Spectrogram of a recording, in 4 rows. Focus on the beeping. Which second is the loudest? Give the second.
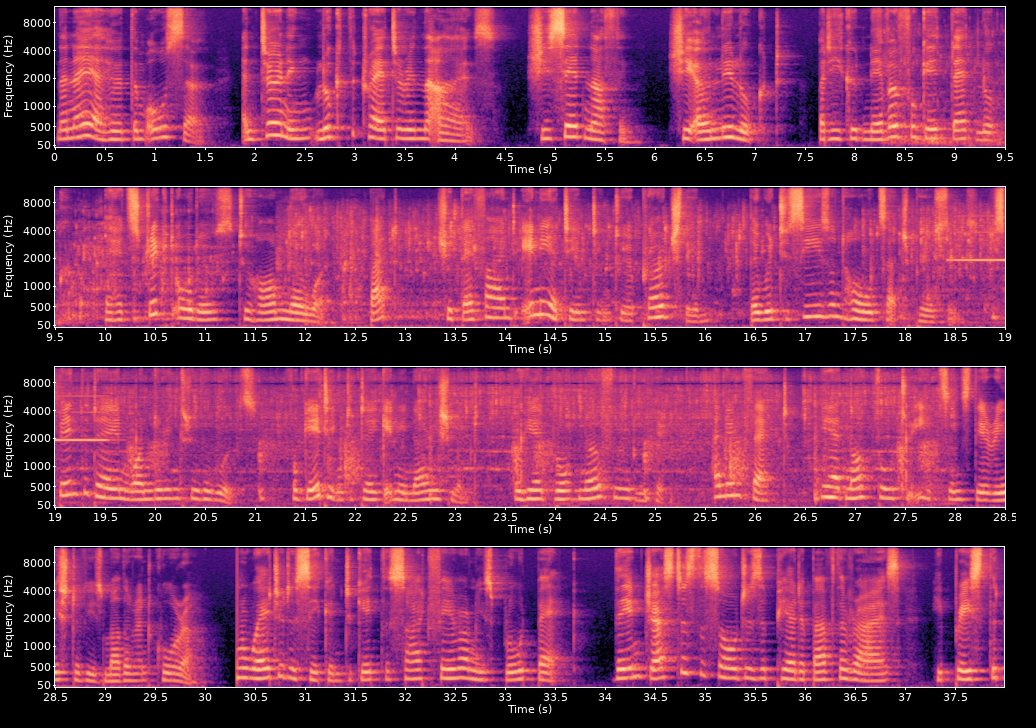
19 s.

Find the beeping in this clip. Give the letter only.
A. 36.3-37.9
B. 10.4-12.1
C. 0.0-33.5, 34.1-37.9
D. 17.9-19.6
D.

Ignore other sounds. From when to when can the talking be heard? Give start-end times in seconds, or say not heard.
0.0-33.5, 34.1-37.9.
